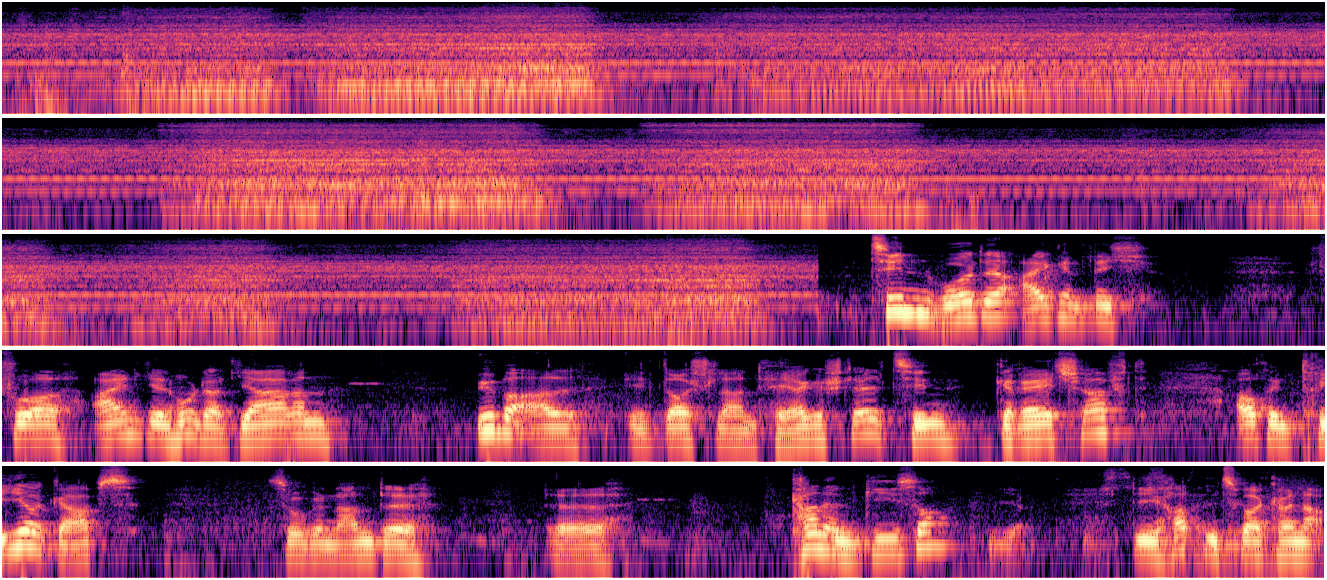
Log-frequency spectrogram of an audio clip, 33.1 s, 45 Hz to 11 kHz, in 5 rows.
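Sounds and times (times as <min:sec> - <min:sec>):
metal grinding on polishing wheel: 0:00.0 - 0:17.4
polishing machine humming: 0:00.0 - 0:17.4.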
